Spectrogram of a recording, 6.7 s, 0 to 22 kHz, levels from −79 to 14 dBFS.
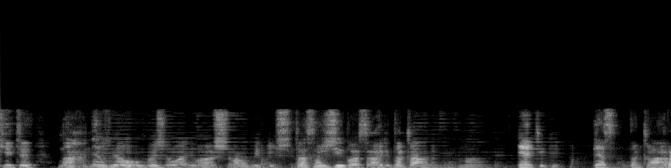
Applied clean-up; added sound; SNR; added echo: neural mask model DeepFilterNet 3.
